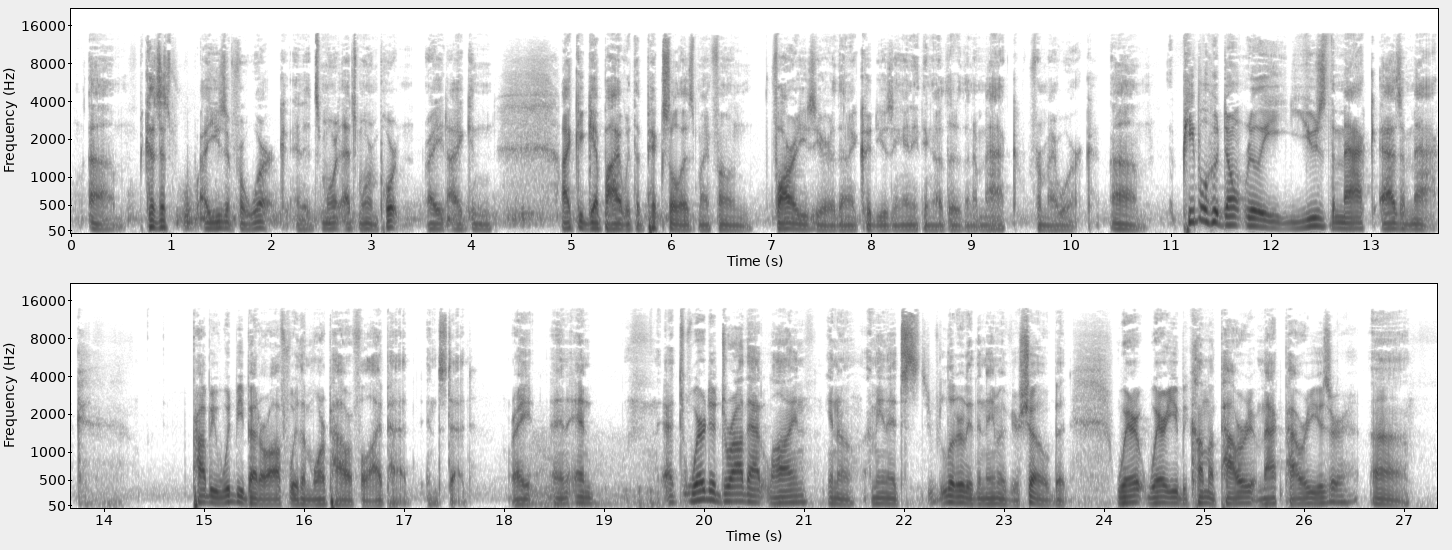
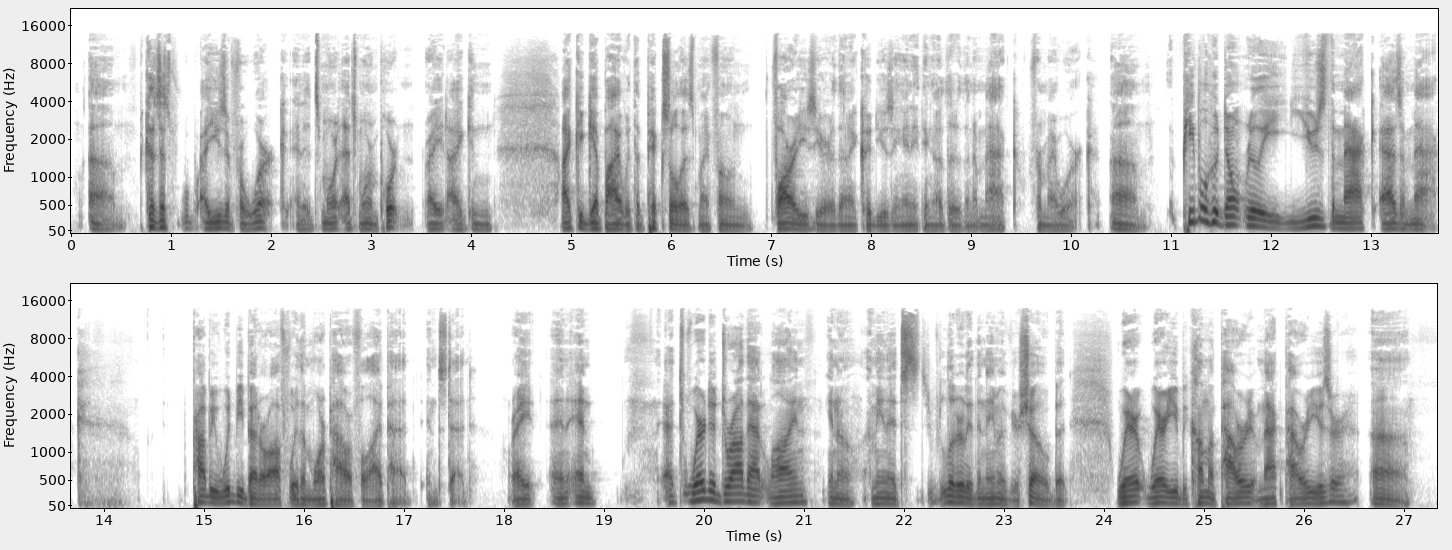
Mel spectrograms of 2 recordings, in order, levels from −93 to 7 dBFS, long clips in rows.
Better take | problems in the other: second | rain or running water; noticeable; throughout; 20 dB below the speech

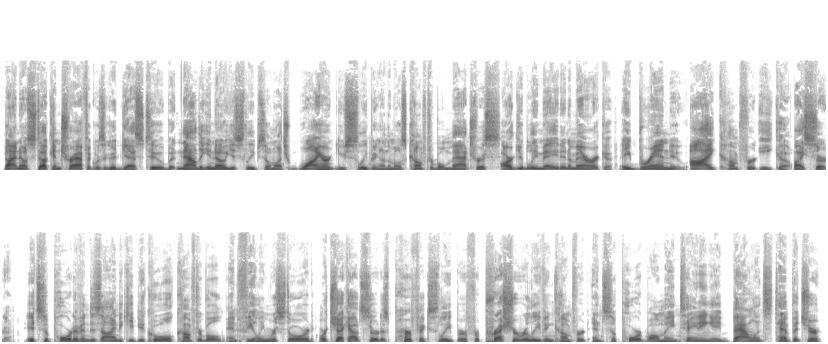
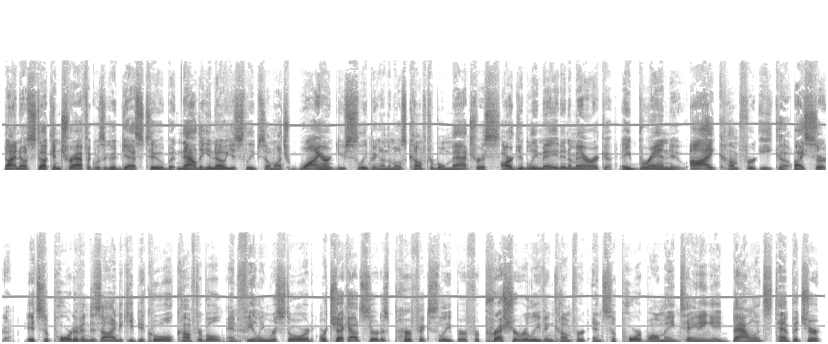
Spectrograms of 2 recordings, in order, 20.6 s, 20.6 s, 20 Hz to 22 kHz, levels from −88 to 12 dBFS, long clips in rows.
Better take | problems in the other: first | high-pitched whine; noticeable; throughout; 6 kHz, 20 dB below the speech

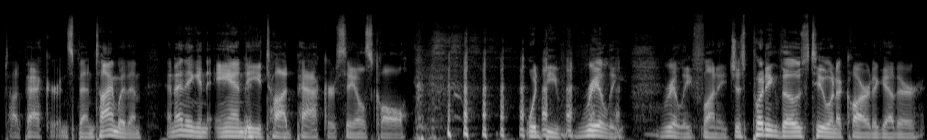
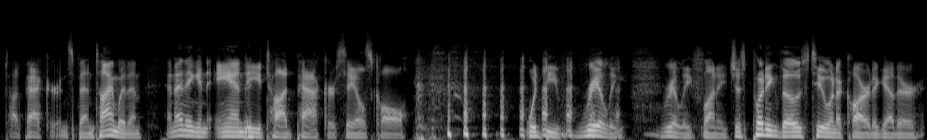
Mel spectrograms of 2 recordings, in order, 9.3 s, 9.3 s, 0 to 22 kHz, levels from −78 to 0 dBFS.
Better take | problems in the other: first | muffled; slightly; fading above 4 kHz

